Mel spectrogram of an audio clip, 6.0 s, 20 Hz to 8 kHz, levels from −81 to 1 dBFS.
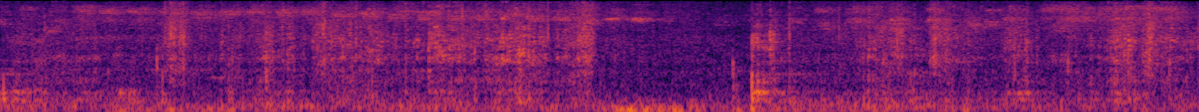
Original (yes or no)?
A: yes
